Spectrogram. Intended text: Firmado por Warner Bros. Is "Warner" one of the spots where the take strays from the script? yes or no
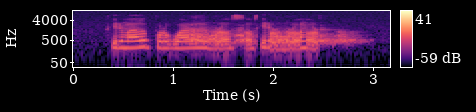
no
